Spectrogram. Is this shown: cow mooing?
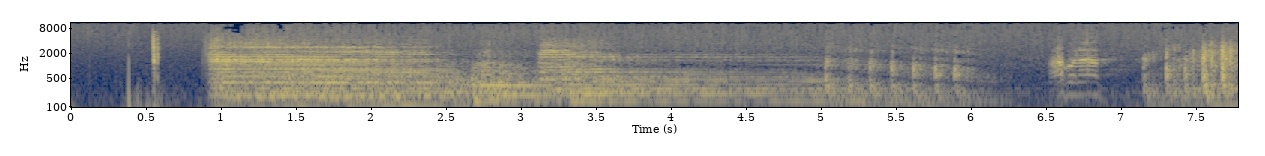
no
